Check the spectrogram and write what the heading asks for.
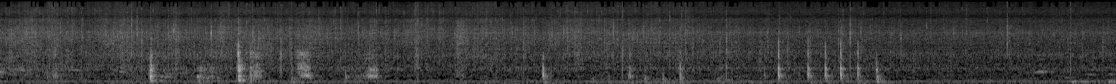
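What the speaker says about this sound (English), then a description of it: "So then in this stage I start adding my grounded meat to mix everything up. You know, I'm just stirring it." Ground meat sizzling and frying in a pan on low to medium gas for a Nigerian meat pie filling, with a steady hiss and scattered clicks and scrapes of stirring throughout, no voices.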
